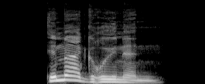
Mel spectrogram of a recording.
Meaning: dative plural of Immergrün
- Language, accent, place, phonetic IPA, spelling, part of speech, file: German, Germany, Berlin, [ˈɪmɐˌɡʁyːnən], Immergrünen, noun, De-Immergrünen.ogg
